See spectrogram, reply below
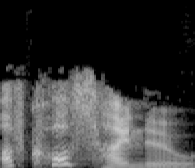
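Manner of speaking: gleeful, delighted, savoring, drawn out. Ginny answers Harry's disbelieving question, gleeful. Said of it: "said Ginny gleefully".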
